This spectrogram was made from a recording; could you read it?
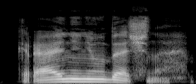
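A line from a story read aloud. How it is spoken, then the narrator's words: Mutter. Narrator (Russian): пробормотал первый министр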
